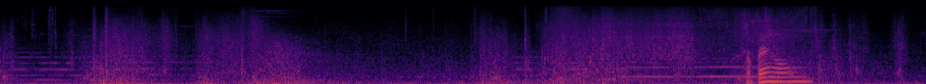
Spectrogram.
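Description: A magical whooshing effect sweeps across with shimmering tones.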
